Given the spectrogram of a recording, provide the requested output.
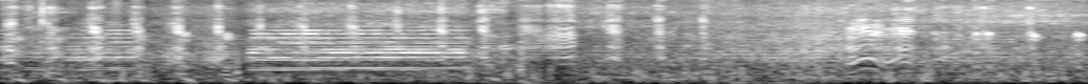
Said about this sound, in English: He's trying to pull over now. But to pull over, he's got to honk at everybody.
